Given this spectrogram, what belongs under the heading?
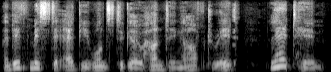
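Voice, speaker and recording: A man's voice: on the high side, big pitch swings, a little fast, slightly rough, no echo, clean studio sound, pitched above the performer's own voice. Brief: male narrator doing a careful, timid girl, storybook. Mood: cautious. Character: cautious, timid young girl.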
